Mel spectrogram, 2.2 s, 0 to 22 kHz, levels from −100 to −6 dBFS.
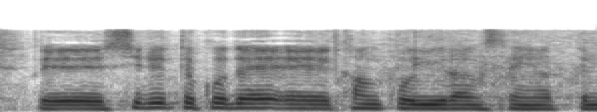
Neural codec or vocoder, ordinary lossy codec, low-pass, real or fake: codec, 16 kHz, 8 kbps, FreqCodec, smaller model; none; 7.2 kHz; fake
